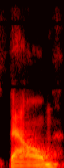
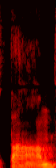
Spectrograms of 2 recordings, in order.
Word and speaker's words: Baum: a play off of my last name which is balm but everybody pronounces bomb so you know don't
